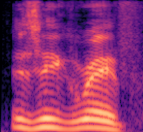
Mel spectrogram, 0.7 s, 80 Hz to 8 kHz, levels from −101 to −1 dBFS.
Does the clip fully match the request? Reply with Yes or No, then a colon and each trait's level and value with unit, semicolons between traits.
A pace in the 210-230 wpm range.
No: fast, 250 wpm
